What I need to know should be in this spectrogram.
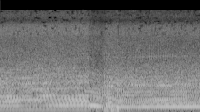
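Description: A racing car engine dips sharply in pitch as the gear changes.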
